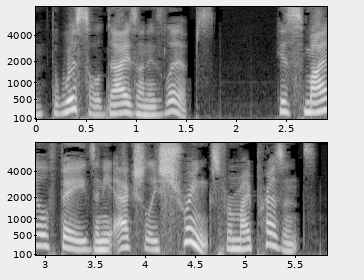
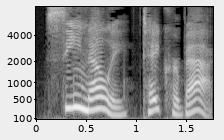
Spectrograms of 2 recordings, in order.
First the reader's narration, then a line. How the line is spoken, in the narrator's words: he exclaimed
